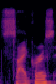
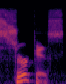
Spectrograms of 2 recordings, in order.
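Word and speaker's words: Syrcus: C trench circus it's it's not cyris it's circus Sy yr oh my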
